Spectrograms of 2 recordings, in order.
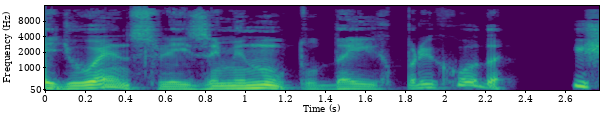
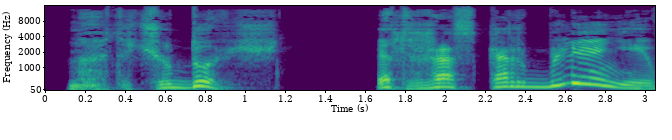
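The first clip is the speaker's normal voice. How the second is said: outburst; 5 semitones higher than usual. A narrator's reading. Ronald bursts out at the insult, indignant. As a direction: burst out in outrage. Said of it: "вырвалось у него".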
